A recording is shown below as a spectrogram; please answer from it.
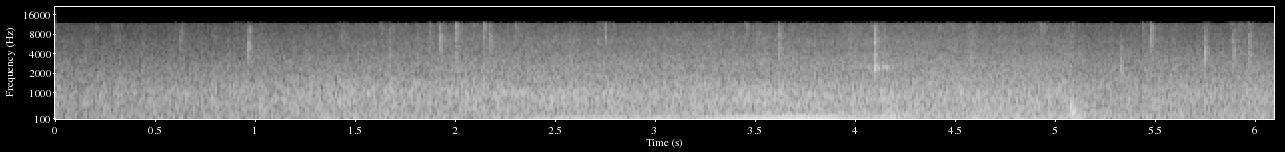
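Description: Steady rain hiss, with a low hum that swells and fades in the middle and a single sharp click about five seconds in.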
